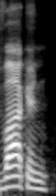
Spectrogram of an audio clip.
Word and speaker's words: Wacken: wanted to go to was, I think it's pronounced Wacken. Wacken. Wacken. It's Wacken.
